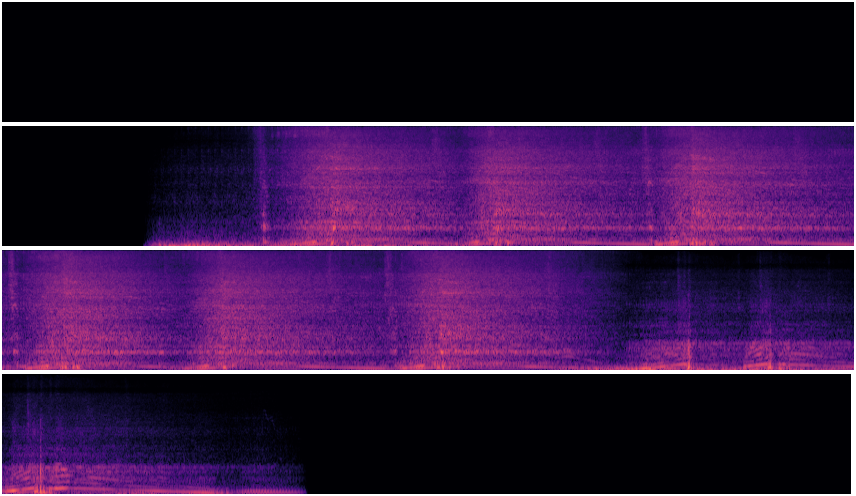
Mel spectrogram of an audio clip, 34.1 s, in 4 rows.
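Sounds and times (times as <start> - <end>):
car engine revving: 10.0 - 28.6.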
